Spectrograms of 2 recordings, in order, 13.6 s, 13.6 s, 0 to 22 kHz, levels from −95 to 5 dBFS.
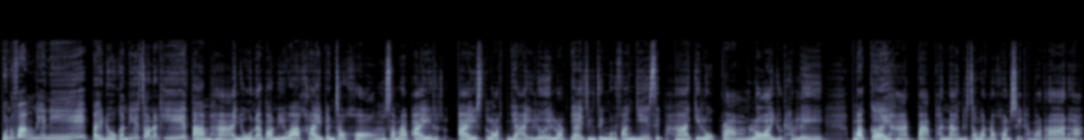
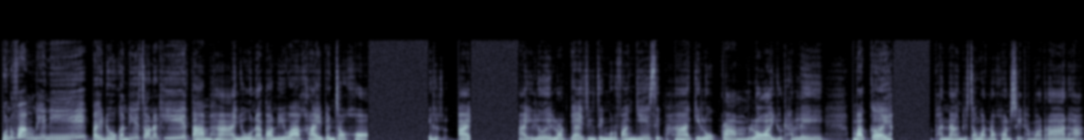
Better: first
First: none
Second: audio cutting out; at 4.5 s for 1 s, at 6 s for 0.5 s and at 11 s

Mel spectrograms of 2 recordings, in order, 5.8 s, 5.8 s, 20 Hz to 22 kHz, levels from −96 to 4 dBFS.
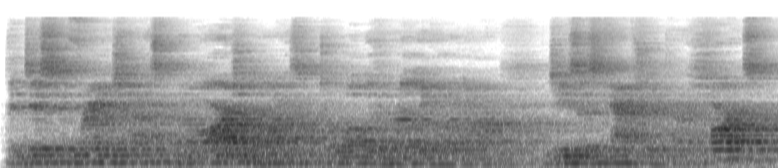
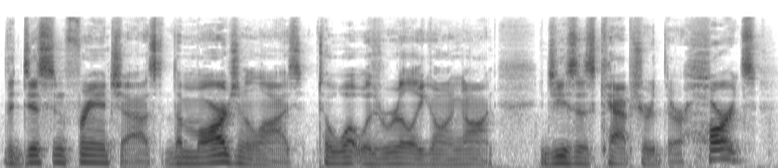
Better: second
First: room echo; strong; dies away in 2.3 s // off-mic speech; far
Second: none

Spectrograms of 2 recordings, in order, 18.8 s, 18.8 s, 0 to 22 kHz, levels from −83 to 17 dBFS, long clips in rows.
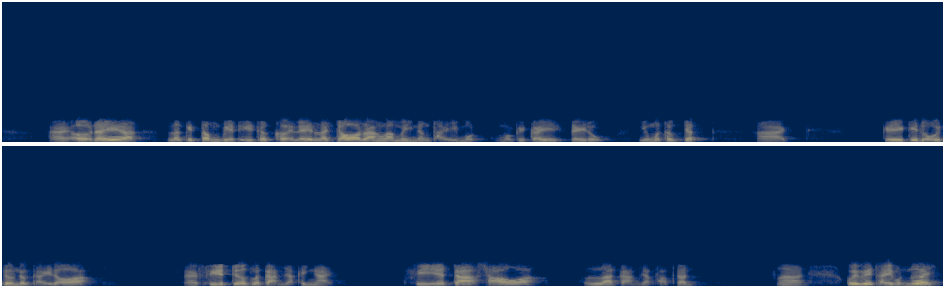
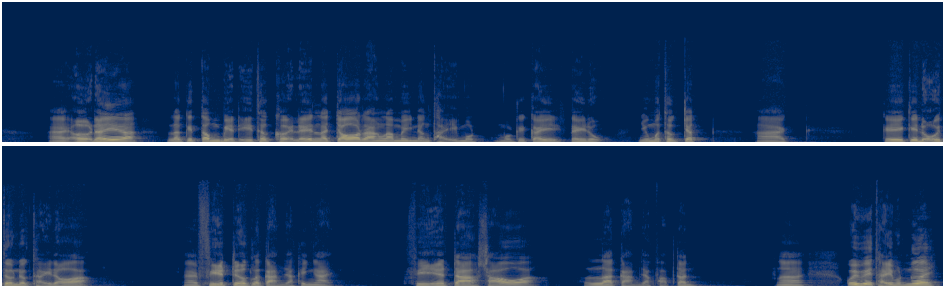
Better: second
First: phone-call audio; poor line; nothing above 3.5 kHz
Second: none

